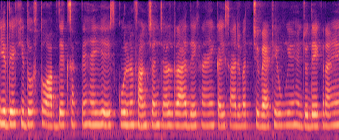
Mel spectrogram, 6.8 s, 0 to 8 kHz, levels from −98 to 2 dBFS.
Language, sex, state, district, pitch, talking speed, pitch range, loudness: Hindi, female, Bihar, Gaya, 220 Hz, 240 wpm, 210-230 Hz, -18 LUFS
